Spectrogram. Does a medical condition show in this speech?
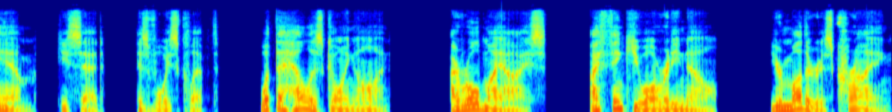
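No.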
